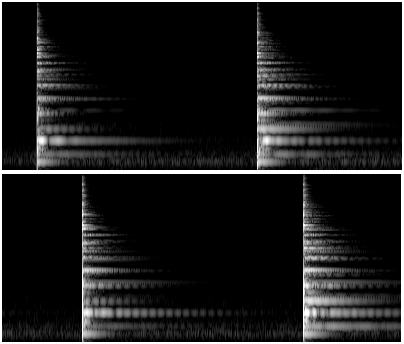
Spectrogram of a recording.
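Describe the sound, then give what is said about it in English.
A large metal mixing bowl struck four times with a wooden spoon on the outside, around the ring formed by its flat bottom, evenly spaced about three seconds apart, each hit ringing out with a bright metallic tone that fades over a second or two. “take a large metal mixing bowl and a dull, rigid object to strike it with”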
